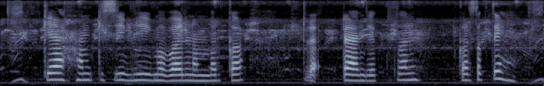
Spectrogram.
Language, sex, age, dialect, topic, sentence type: Hindi, female, 25-30, Awadhi Bundeli, banking, question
